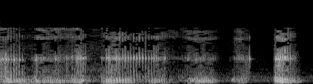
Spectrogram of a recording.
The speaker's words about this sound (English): Now, the snores get louder, and the new dispatcher is thinking that the sounds are coming from the husband, you know, who's turning blue.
